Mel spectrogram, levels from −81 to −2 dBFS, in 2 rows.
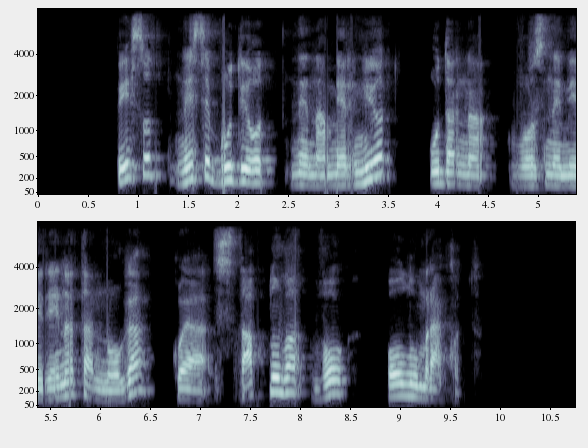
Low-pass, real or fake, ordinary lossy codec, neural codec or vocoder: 7.2 kHz; real; AAC, 32 kbps; none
